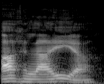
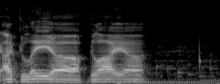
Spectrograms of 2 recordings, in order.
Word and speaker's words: Aglaia: Cause the name is like Aglaia, but I've heard like Aglaya.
